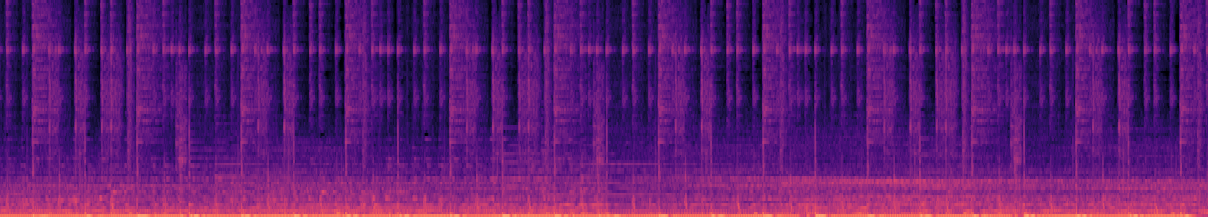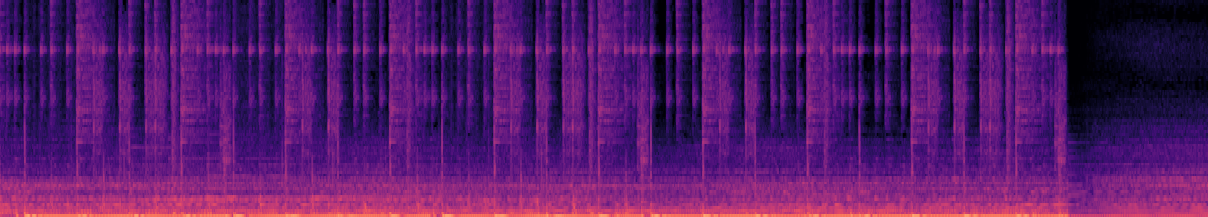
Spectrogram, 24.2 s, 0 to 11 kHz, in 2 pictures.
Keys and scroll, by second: 0.9 alt+shift+super+Delete, 6.2 super+Return, 7.0 Return, 9.8 shift+Up.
